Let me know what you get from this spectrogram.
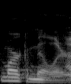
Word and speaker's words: Millar: Well, the beginning of this fight is it's pronounced Mark Miller.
